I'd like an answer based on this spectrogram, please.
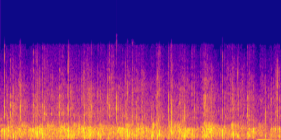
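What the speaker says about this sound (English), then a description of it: "Let's give them a round of applause," An indoor audience at a Sacramento city council meeting applauds steadily, a dense, even wash of many hands clapping at close range for the whole stretch, with no voices standing out.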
